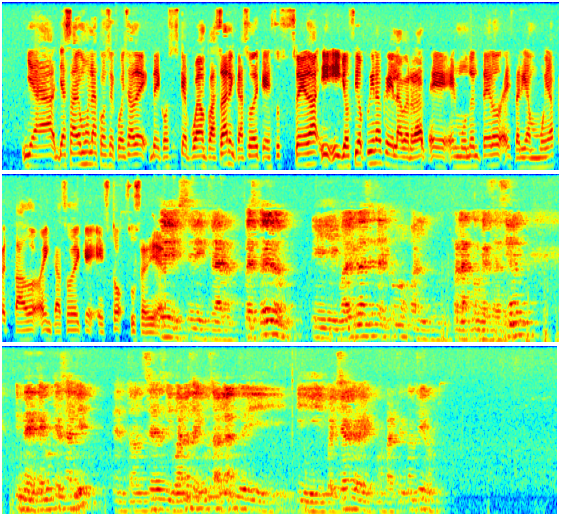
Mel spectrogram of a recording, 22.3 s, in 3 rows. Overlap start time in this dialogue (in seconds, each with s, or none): none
